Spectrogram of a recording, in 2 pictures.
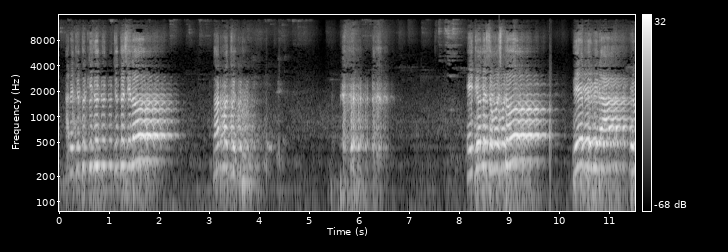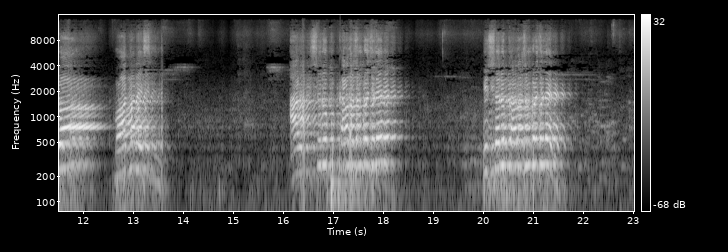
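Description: A man sings a chant through a microphone, in phrases with pauses between them.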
